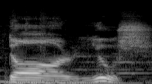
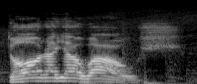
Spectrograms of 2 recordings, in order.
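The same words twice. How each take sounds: First: The name is said as Dariush. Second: The name is said as Darayavaush. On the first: This is how the name is said today. "تلفظ امروزیش داریوش هستش" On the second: This is how the name was probably said in ancient times. "در اون زمان چطوری تلفظ می شده؟ احتمالاً داریوش تلفظ می شده"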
